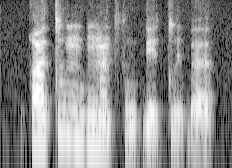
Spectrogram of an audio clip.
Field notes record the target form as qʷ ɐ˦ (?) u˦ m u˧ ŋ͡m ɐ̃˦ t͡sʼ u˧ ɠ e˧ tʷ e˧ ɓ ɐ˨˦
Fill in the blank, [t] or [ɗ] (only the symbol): t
